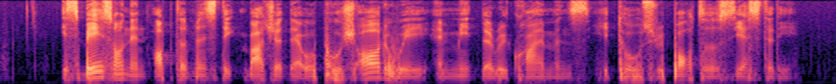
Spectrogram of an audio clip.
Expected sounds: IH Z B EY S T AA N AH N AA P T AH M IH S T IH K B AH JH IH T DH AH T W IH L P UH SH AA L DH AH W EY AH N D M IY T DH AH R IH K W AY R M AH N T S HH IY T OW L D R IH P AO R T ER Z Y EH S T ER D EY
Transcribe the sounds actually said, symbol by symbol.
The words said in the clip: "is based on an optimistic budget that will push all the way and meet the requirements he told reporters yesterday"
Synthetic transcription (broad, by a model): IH S B EY S T AA N AH N AA P T AH M IH S T IH K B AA JH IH T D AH T W IH L P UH SH AA L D AH W EY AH N M IY T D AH R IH K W AY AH M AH N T S HH IY T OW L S R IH P AO T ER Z Y EH S T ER D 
